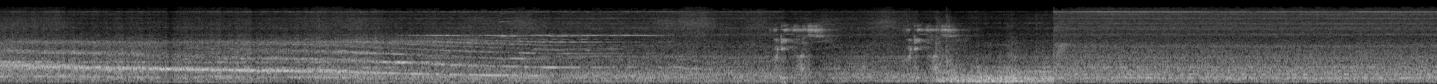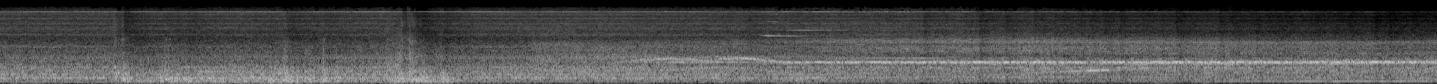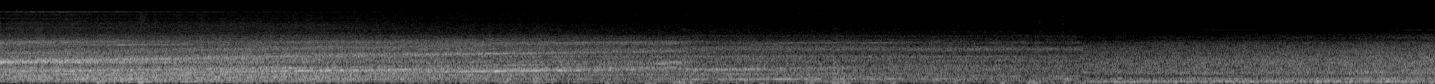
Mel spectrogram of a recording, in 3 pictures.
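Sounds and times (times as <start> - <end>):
train rumble with knocks: 7.7 - 10.8, 15.1 - 19.2.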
